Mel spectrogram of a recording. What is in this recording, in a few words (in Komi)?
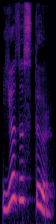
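"йӧзыс тыр", Komi, female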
